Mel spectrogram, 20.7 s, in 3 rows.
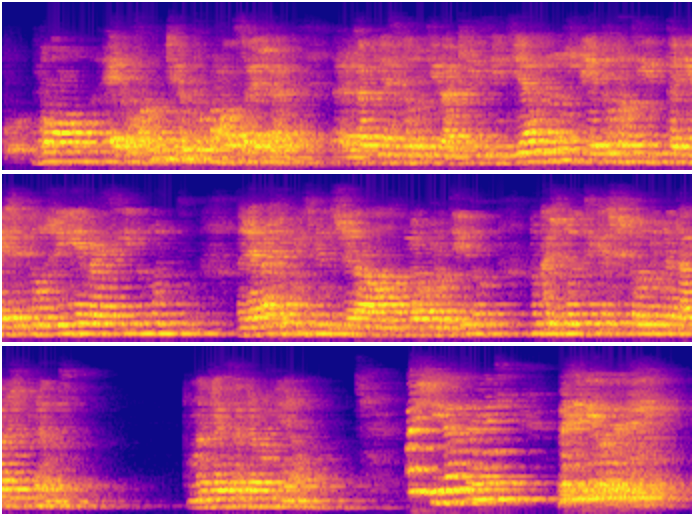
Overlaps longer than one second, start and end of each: none

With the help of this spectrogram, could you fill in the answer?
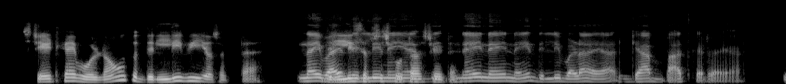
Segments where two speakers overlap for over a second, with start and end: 3.3-4.6

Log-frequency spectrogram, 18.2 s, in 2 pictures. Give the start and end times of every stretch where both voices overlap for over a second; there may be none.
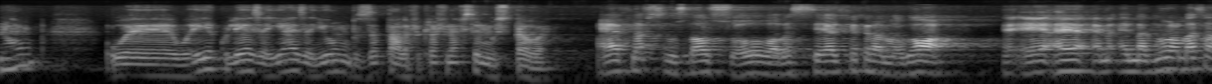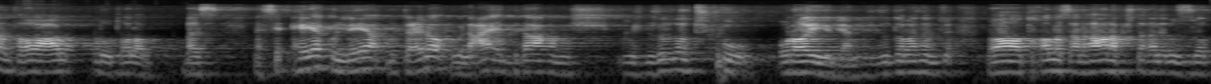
none

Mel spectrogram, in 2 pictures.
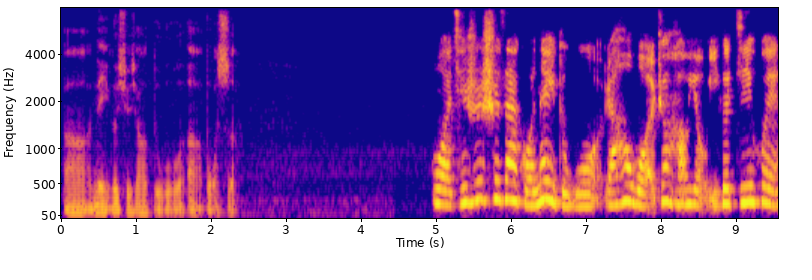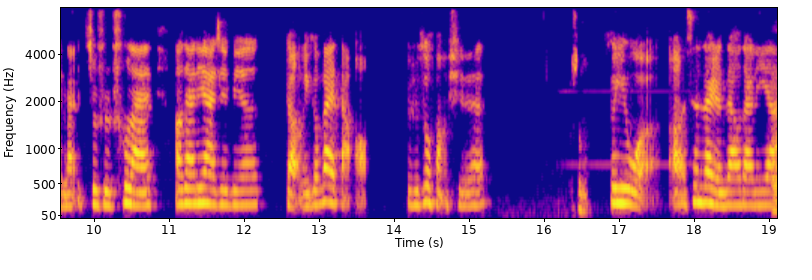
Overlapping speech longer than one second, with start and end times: none

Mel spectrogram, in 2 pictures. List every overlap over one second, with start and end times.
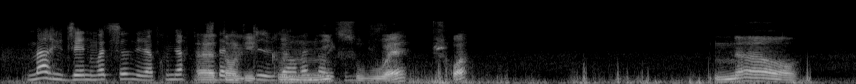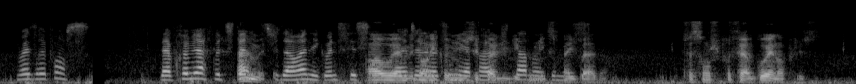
2.0-3.6, 12.2-14.2

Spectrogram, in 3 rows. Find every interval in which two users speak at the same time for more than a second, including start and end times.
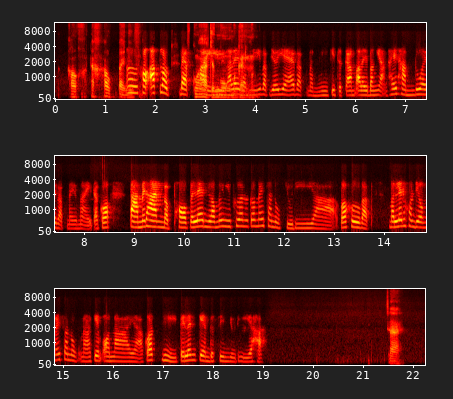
2.8-4.0

